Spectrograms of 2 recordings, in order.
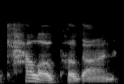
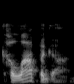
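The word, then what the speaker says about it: Calopogon: them separately so like i'll say calo pogon not kalapagon uh that's how i pronounce it halo being beautiful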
